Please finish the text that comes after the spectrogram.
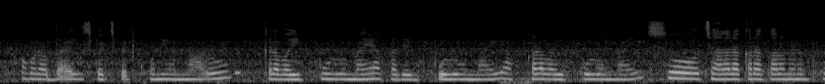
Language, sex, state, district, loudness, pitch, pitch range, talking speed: Telugu, female, Andhra Pradesh, Anantapur, -31 LUFS, 240 Hz, 235-250 Hz, 155 wpm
